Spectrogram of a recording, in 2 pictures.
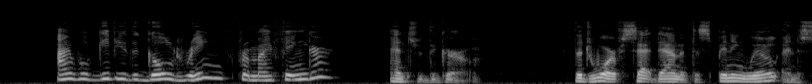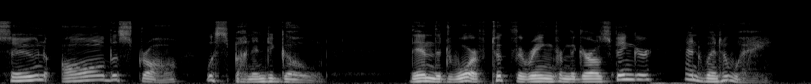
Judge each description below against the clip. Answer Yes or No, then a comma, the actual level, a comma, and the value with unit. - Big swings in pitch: Yes, wide, 8.5 semitones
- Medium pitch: Yes, medium, 150 Hz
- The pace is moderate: Yes, average, 160 wpm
